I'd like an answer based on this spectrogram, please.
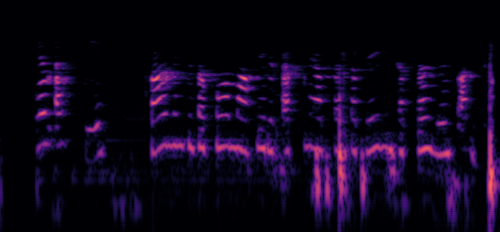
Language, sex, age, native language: Icelandic, female, 30-39, Icelandic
